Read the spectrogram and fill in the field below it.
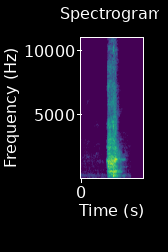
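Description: A single short, harsh cough bursts out, lasting under half a second, then silence. No one speaks.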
